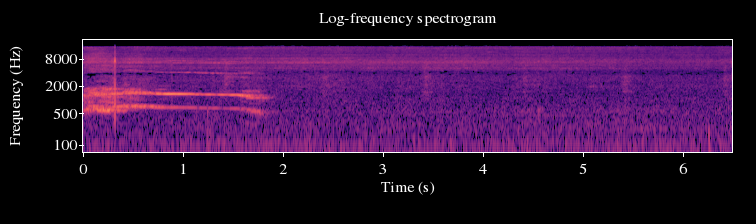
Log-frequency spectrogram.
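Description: A rooster crowing once: a single drawn-out call of about two seconds that dips in pitch at the end.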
